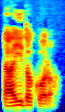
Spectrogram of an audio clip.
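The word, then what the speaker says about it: 台所: 발음은 되니까 다이고 도꼬로. 예, 다이도꼬로.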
